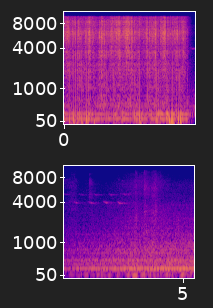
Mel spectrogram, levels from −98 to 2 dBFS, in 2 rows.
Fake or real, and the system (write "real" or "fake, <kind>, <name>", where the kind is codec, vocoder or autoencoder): real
